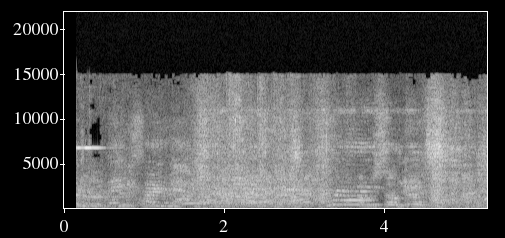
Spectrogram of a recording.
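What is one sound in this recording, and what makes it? A crowd of men and women cheer and talk excitedly over one another.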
